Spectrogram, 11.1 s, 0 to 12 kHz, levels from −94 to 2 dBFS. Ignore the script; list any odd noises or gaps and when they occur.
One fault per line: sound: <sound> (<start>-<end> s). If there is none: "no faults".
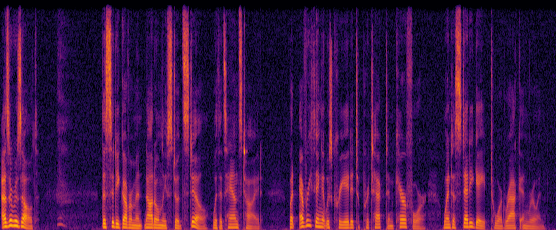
sound: sigh (1.1-1.7 s)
